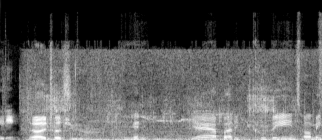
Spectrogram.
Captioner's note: uncomfortable laugh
